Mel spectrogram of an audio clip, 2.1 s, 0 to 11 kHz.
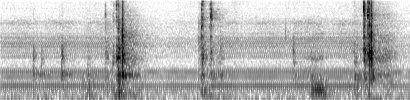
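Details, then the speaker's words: Circa-1967 VOX AC10 amp on the bench during check-over: steady buzzy mains hum that came on suddenly, dropping when a jack is inserted, with clicks and knocks from jack handling. "uh it's gone very humming all of a sudden okay hum goes down when you go into there [Music] unplug and it's quite hummy"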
